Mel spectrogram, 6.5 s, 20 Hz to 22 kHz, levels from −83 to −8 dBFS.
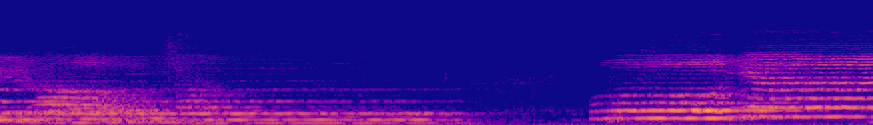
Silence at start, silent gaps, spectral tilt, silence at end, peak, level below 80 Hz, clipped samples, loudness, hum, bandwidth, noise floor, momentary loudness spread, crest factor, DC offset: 0 s; none; -7 dB/octave; 0 s; -20 dBFS; -64 dBFS; under 0.1%; -37 LUFS; none; 9.2 kHz; -63 dBFS; 13 LU; 18 dB; under 0.1%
